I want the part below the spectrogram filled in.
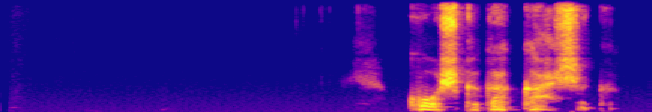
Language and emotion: Russian, angry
